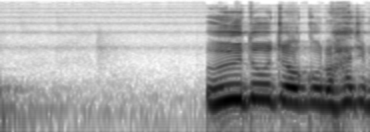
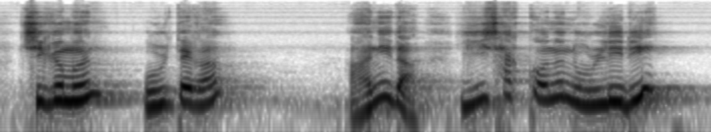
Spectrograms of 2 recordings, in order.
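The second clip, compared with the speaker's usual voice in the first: slow and louder, word by word; firm declaration; 5 semitones higher, 6 dB louder than usual. Acted. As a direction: declare it deliberately. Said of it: "이 얘기하시는 거예요". (천천히 힘있게 선언하듯)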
